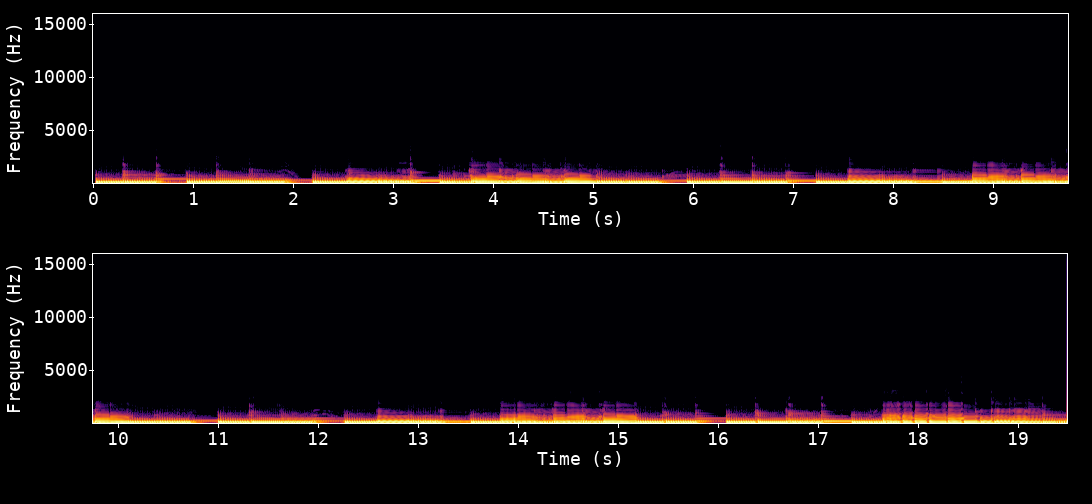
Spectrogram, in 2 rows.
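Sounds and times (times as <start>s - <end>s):
finger groove: 0.0s - 19.4s.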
